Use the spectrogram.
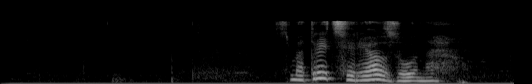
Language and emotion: Russian, neutral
